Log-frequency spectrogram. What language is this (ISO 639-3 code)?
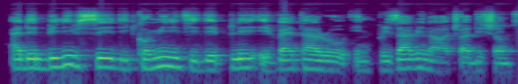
pcm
